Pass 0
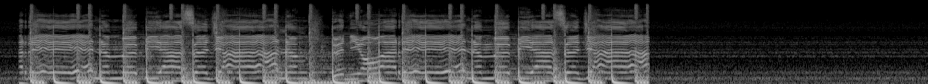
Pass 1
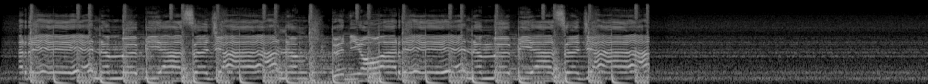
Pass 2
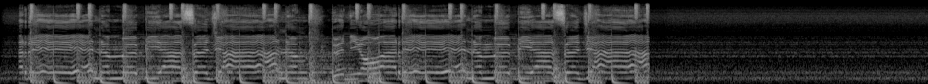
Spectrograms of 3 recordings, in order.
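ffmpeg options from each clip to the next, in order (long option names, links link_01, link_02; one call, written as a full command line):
ffmpeg -i in.wav -af "highpass=frequency=440:poles=1,alimiter=limit=-18dB:level=0:latency=1:release=15,adynamicequalizer=threshold=0.00891:dfrequency=1700:dqfactor=0.7:tfrequency=1700:tqfactor=0.7:attack=5:release=100:ratio=0.375:range=1.5:mode=cutabove:tftype=highshelf,volume=8.5dB" out.wav
ffmpeg -i in.wav -af "aexciter=amount=13.3:drive=0.9:freq=8100,volume=-8dB" out.wav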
